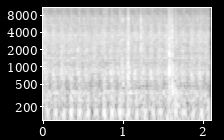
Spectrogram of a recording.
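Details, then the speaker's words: TMX single-cylinder motorcycle idling during a relay and charging-system check: sharp clatter on every beat, about nine a second, from the top end; loud valve tapping from the head, said to be a common TMX issue. "Kaya lang mayroong masyadong malagitik ng head niya. So sadya lang ganyan naman ang issue ng mga PMX."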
